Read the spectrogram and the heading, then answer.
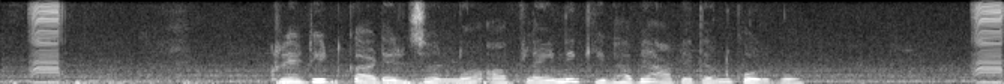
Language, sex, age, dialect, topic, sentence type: Bengali, female, 25-30, Standard Colloquial, banking, question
